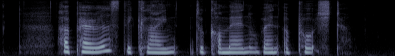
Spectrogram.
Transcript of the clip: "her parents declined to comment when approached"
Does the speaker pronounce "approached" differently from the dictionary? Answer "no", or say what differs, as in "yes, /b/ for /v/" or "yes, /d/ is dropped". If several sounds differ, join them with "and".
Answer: no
